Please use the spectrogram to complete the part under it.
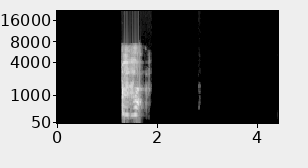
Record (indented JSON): {
  "cough_length": "4.4 s",
  "cough_amplitude": 27710,
  "cough_signal_mean_std_ratio": 0.19,
  "survey_phase": "beta (2021-08-13 to 2022-03-07)",
  "age": "45-64",
  "gender": "Female",
  "wearing_mask": "No",
  "symptom_none": true,
  "smoker_status": "Never smoked",
  "respiratory_condition_asthma": false,
  "respiratory_condition_other": false,
  "recruitment_source": "REACT",
  "submission_delay": "3 days",
  "covid_test_result": "Negative",
  "covid_test_method": "RT-qPCR",
  "influenza_a_test_result": "Negative",
  "influenza_b_test_result": "Negative"
}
